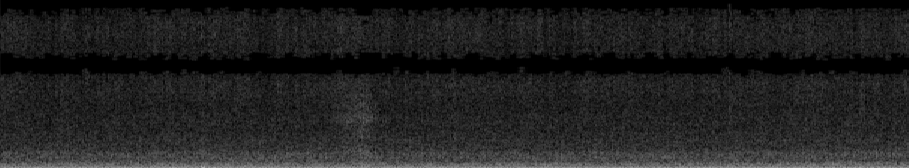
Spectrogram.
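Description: Tractor engine idling steadily, with a steady low hum.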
